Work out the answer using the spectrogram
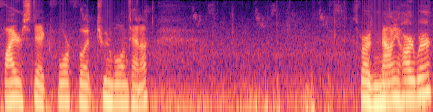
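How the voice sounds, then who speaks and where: A man with a slightly high voice talks through a hands-on walk-around in a casual, unscripted way. He is plainspoken and halting, often pausing mid-phrase. The recording is handheld around a vehicle, with some background noise. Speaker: vlogger showing his own vehicle radio install. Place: in and around his parked vehicle.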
